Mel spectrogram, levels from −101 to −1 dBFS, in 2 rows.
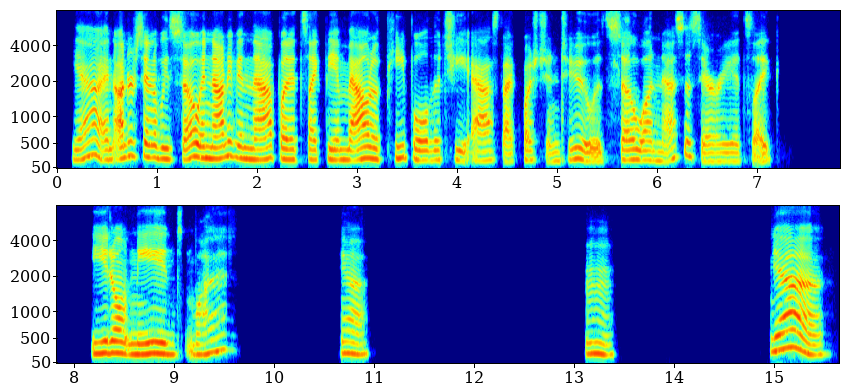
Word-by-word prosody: Yeah, 235 Hz, +10 st, 0 dB
and 190 Hz, +1 st, -2 dB
understandably 230 Hz, -3 st, +2 dB
so, 195 Hz, +5 st, +2 dB
and 220 Hz, -2 st, +3 dB
not 210 Hz, +3 st, +6 dB
even 220 Hz, -6 st, 0 dB
that, 195 Hz, +3 st, +4 dB
but 200 Hz, -3 st, +3 dB
it's 195 Hz, 0 st, -5 dB
like 185 Hz, -1 st, -1 dB
the 190 Hz, -2 st, -1 dB
amount 190 Hz, +3 st, +4 dB
of 200 Hz, -1 st, -3 dB
people 215 Hz, -5 st, -1 dB
that 185 Hz, +1 st, -7 dB
she 175 Hz, -3 st, -6 dB
asked 175 Hz, +3 st, -1 dB
that 150 Hz, 0 st, -3 dB
question 180 Hz, -3 st, -7 dB
to, 195 Hz, -, -2 dB
it's 80 Hz, 0 st, -7 dB
so 185 Hz, 0 st, -1 dB
unnecessary, 170 Hz, -3 st, -4 dB
it's 160 Hz, +2 st, -11 dB
like, -, -, -5 dB, 0.9 s
you 210 Hz, +1 st, +2 dB
don't 215 Hz, -3 st, +3 dB
need 200 Hz, 0 st, +3 dB
what? 230 Hz, +9 st, -4 dB, 1.1 s
Yeah. 205 Hz, -3 st, -3 dB, 2.2 s
Mhm. 205 Hz, -2 st, -2 dB, 1.5 s
Yeah. 275 Hz, -, +4 dB
195 Hz, 125 wpm, -22 LUFS, 185-220 Hz, 2.2 s, not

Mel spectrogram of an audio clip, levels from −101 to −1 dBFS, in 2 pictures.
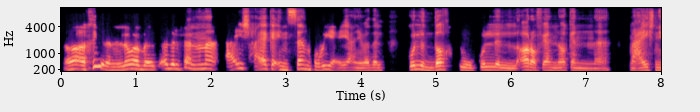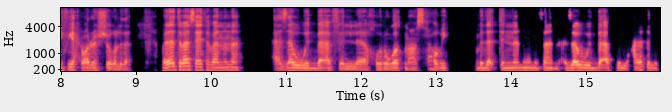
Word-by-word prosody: آه 210 Hz, -2 st, +7 dB
أخيرًا 325 Hz, -, +3 dB
اللي 160 Hz, +4 st, -1 dB
هو 215 Hz, -1 st, +6 dB
بقيت 185 Hz, -1 st, +1 dB
قادر 225 Hz, -1 st, +1 dB
فعلًا -, -, +1 dB
إن 215 Hz, -, -4 dB
أنا 215 Hz, -1 st, +4 dB, 0.2 s
أعيش 235 Hz, 0 st, +3 dB
حياة -, -, +2 dB
كإنسان 200 Hz, 0 st, +4 dB
طبيعي 180 Hz, -3 st, -3 dB
يعني، 135 Hz, -2 st, -5 dB
بدل 135 Hz, +1 st, -3 dB, 0.3 s
كلّ 190 Hz, +2 st, +1 dB
الضغط 175 Hz, +2 st, +3 dB
وكلّ 155 Hz, +3 st, -4 dB
القَرَف 135 Hz, +5 st, +3 dB
يعني 145 Hz, -1 st, 0 dB
اللي 135 Hz, -, -5 dB
هو -, -, -1 dB
كان 125 Hz, -4 st, -6 dB, 0.5 s
معيشني 145 Hz, -1 st, 0 dB
فيه 150 Hz, +3 st, 0 dB
حوار 135 Hz, 0 st, -2 dB
الشغل 120 Hz, -2 st, -2 dB
ده، 110 Hz, 0 st, -9 dB, 0.4 s
بدأت 170 Hz, 0 st, +3 dB
بقى 175 Hz, +1 st, +5 dB
ساعتها 155 Hz, -2 st, +2 dB
بقى 140 Hz, -, 0 dB
إن 140 Hz, 0 st, -6 dB
أنا 140 Hz, -1 st, -5 dB, 0.4 s
أزوّد 125 Hz, 0 st, -2 dB
بقى 130 Hz, 0 st, +1 dB
في 125 Hz, -1 st, -6 dB
الخروجات 120 Hz, +2 st, -4 dB
مع -, -, -5 dB
أصحابي، 120 Hz, +1 st, -2 dB, 0.3 s
بدأت 135 Hz, +1 st, -2 dB
إن 130 Hz, 0 st, -5 dB
أنا 135 Hz, 0 st, -5 dB
مثلًا 130 Hz, 0 st, -3 dB, 0.2 s
أزوّد 135 Hz, -2 st, +2 dB
بقى 135 Hz, -, +3 dB
في 130 Hz, -, -11 dB
الحاجات 130 Hz, +3 st, -4 dB
اللي 125 Hz, -3 st, -8 dB
140 Hz, 185 wpm, -23 LUFS, 125-170 Hz, 0.5 s, آه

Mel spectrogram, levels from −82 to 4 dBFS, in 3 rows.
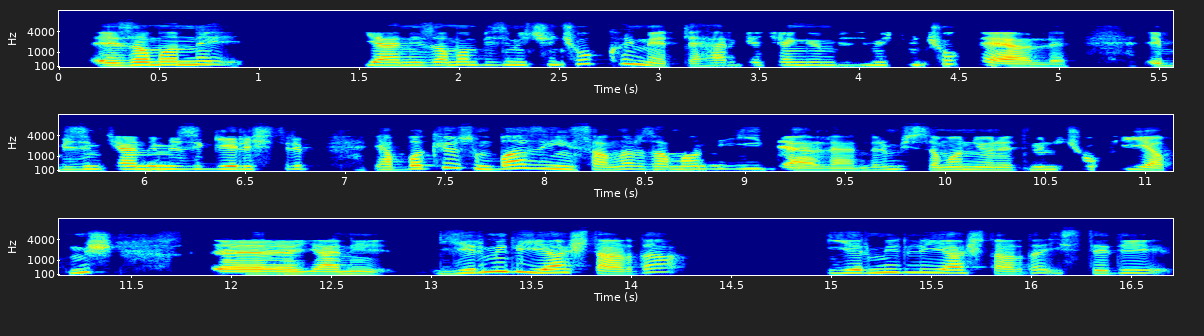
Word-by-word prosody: E, 165 Hz, +1 st, +5 dB
zaman 200 Hz, +3 st, +4 dB
ne? 225 Hz, 0 st, -1 dB, 0.7 s
Yani, 180 Hz, -1 st, +4 dB
zaman 195 Hz, +2 st, -1 dB
bizim 200 Hz, +1 st, -7 dB
için 200 Hz, +1 st, -4 dB
çok 270 Hz, +5 st, -5 dB
kıymetli. 210 Hz, -, -1 dB
Her 170 Hz, +2 st, -3 dB
geçen 185 Hz, +1 st, -4 dB
gün 185 Hz, -1 st, -6 dB
bizim 185 Hz, +1 st, -11 dB
için 200 Hz, +2 st, -9 dB
çok 245 Hz, +3 st, -5 dB
değerli. 125 Hz, -5 st, +6 dB, 0.5 s
E, 150 Hz, +1 st, -2 dB
bizim 185 Hz, +3 st, -5 dB
kendimizi 190 Hz, 0 st, +1 dB
geliştirip 185 Hz, +1 st, +1 dB, 0.3 s
ya, 165 Hz, +3 st, -2 dB
bakıyorsun 215 Hz, -3 st, 0 dB
bazı 230 Hz, 0 st, +4 dB
insanlar 180 Hz, -2 st, -1 dB
zamanını 180 Hz, +3 st, -2 dB
iyi 205 Hz, 0 st, -9 dB
değerlendirmiş, 120 Hz, +10 st, -1 dB
zaman 165 Hz, +4 st, -2 dB
yönetimini 160 Hz, +1 st, -3 dB
çok 175 Hz, -, -8 dB
iyi 175 Hz, -3 st, 0 dB
yapmış. 220 Hz, +10 st, +2 dB, 0.5 s
Eee, 150 Hz, -, +6 dB, 0.4 s
yani 145 Hz, -1 st, 0 dB, 0.2 s
20'li 235 Hz, -, +2 dB
yaşlarda 210 Hz, -, +2 dB, 0.7 s
20'li 215 Hz, +4 st, -2 dB
yaşlarda 195 Hz, -4 st, 0 dB
istediği, 190 Hz, +1 st, -6 dB
185 Hz, 140 wpm, -25 LUFS, 165-205 Hz, 0.7 s, değerli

